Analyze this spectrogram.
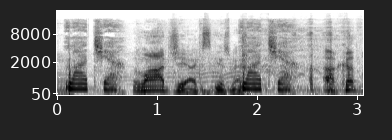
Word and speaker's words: loggia: Here's the pronunciation. Loggia.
